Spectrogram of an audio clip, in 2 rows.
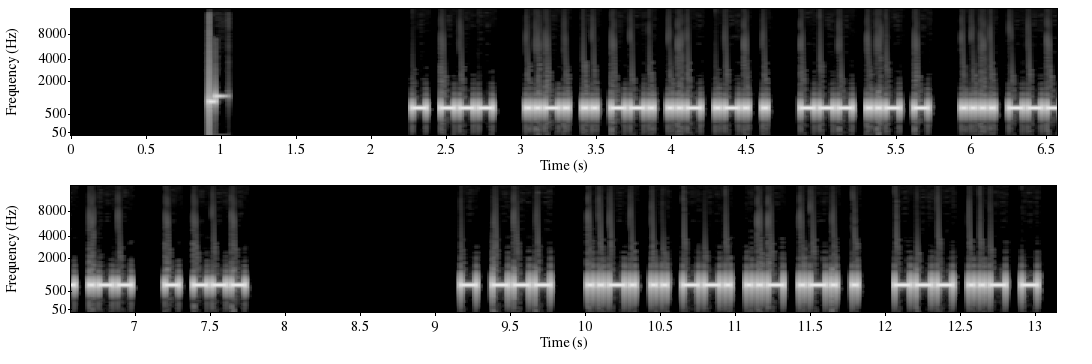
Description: Morse code, heard as a keyed tone, about 33 wpm, 700 Hz. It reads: TO FIGURE OUT HOW TO TO FIGURE OUT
